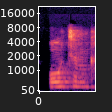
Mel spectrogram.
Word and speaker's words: autumn: sometimes say both okay when the m and n when the end comes first before the end and it's at the end of the word you don't say the end you just say the M autumn : damn him okay however if the M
